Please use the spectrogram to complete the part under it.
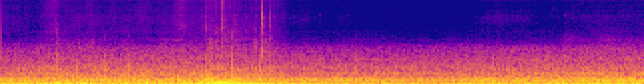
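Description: Steady low road rumble of a car driving through afternoon traffic in the northeastern US, heard from inside the cabin, with a slightly louder swell of passing traffic midway and no talking.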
